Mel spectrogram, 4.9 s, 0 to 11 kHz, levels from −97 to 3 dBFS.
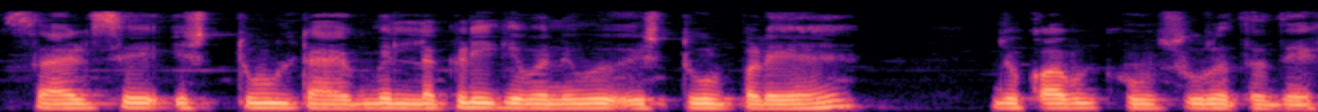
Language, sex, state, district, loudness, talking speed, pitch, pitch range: Hindi, male, Uttar Pradesh, Budaun, -15 LUFS, 205 wpm, 130 Hz, 125-140 Hz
